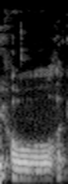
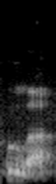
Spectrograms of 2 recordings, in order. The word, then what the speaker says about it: Hole: I have seen on the interwebs that in Norway they do not pronounce the word hole that way. Presumably they have their own word for holes. But even as a last name, I guess this is a fairly common last name, it is pronounced differently, like Hula or something like that.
